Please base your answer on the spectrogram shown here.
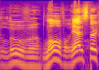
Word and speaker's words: Louisville: Koa Pete I from like how you said Louisville.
